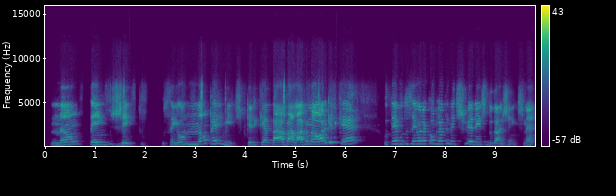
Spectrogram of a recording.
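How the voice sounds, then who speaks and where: In a raised, projected voice, a woman speaks high and lively, with big swings in loudness and audible room echo. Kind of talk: church talk. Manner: slow.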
